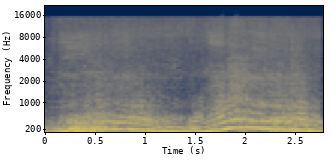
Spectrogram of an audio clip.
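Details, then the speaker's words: Volkswagen Golf 3 VR6, warmed up after work while being checked for a coolant leak. The six revs up and falls back cleanly, with the note rising and easing smoothly and no knocks, rattles or misses. It started instantly and the characteristic VR6 sound is healthy. "Le moteur a démarré au quart de tour. Le moteur, il fait un son, mais absolument génial. Alors, c'est un son qui est vraiment particulier sur les moteurs VR6."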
